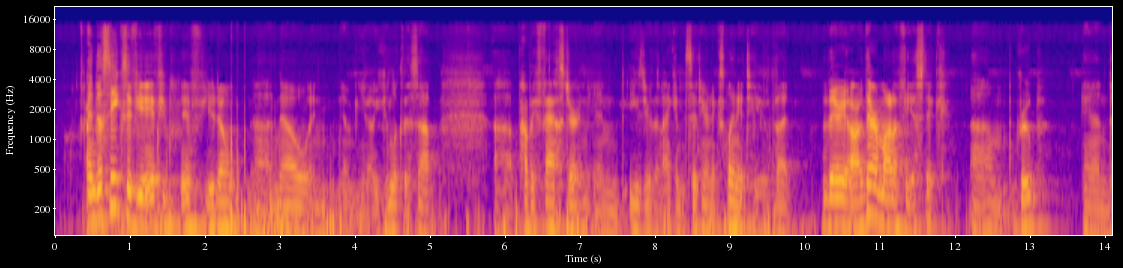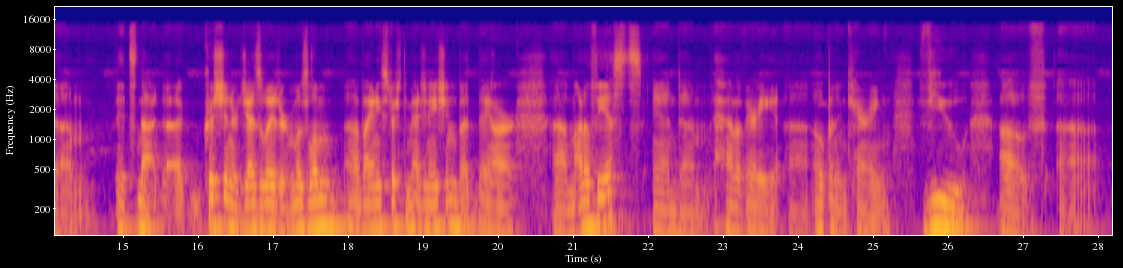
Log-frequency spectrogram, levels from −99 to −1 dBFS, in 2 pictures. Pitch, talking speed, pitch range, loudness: 110 Hz, 165 wpm, 105-120 Hz, -27 LUFS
